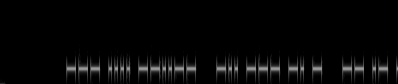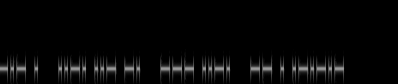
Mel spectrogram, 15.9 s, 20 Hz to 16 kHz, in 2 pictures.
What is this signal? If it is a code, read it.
Morse code, heard as a keyed tone, about 20 wpm, 700 Hz. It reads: OH, DONT MAKE FUN OF ME.
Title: Sentences from Top 1000 Words - Review Part 4 - 20wpm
